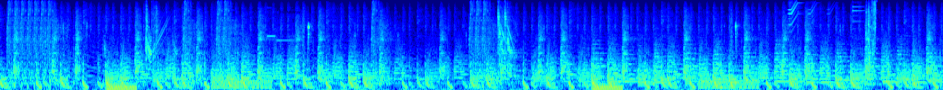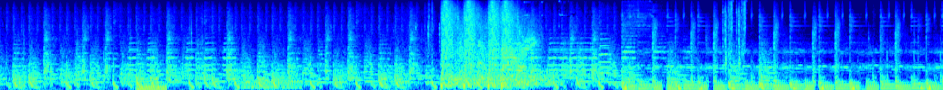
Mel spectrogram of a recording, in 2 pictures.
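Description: Gunfire in the VR Missions of Metal Gear Solid: rapid, repeated shots crackle almost continuously with a few heavier bangs, loud and close over busy game sound.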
